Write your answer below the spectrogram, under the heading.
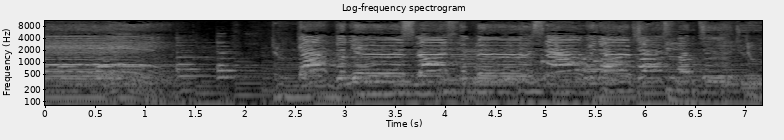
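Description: A mixed vocal ensemble singing in harmony over a low sung bass line; the voices thin out briefly about a second and a half in, then come back in together.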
